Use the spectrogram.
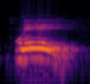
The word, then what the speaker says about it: throw: Now, throw. Throw. O तक की अपन बोलते हैं. W साइलेंट है इसमें. फिर है कुड.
